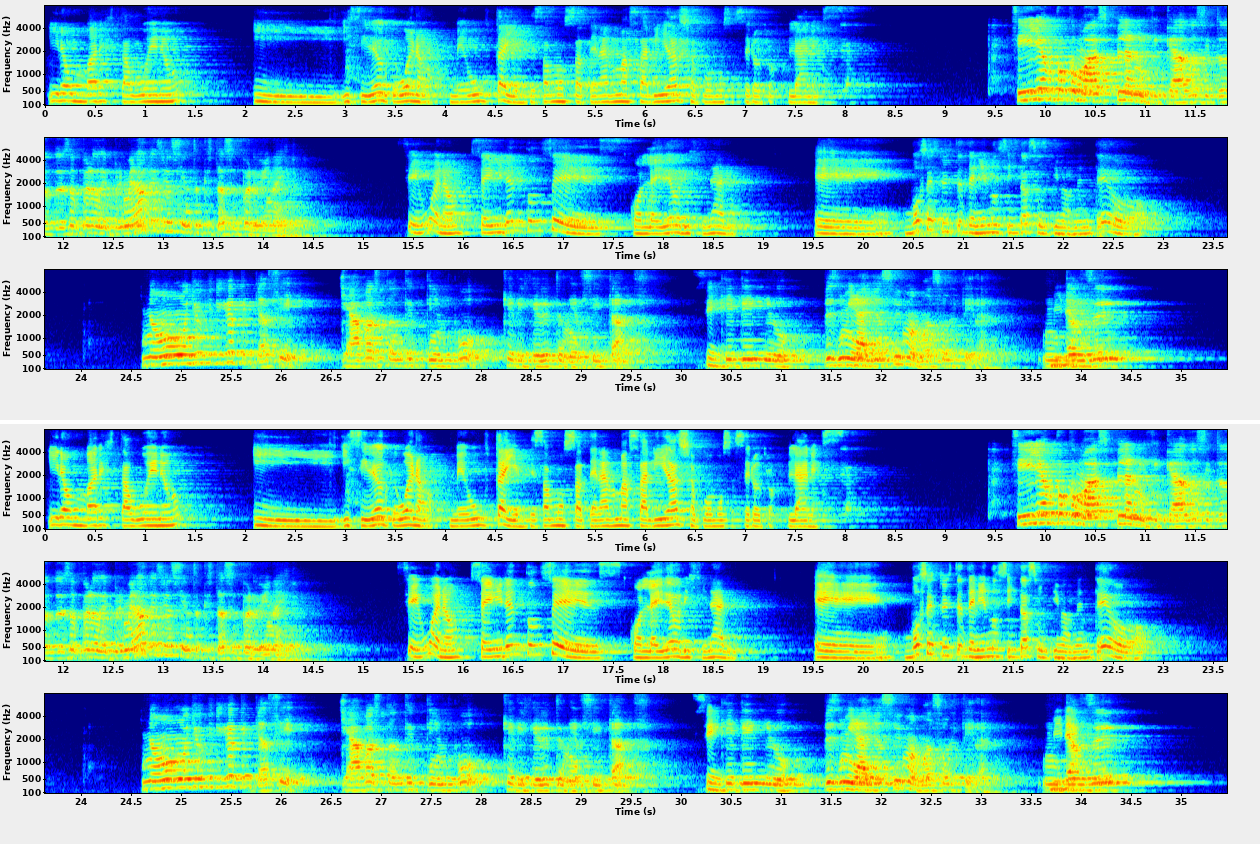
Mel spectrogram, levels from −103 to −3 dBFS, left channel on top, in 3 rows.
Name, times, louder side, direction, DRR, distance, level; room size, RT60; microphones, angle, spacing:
voice 1, 0.0-1.4 2.1-7.7 15.4-18.7 19.5-22.9 30.2-30.5 33.7-34.0, right 3 dB, 75° right, 8 dB, 1.5 m, -28 dB
voice 2, 9.7-14.4 24.6-26.1 26.6-28.0 28.2-29.5 30.4-31.1 31.4-33.1 33.6-34.4, right 1 dB, 5° right, 1 dB, 4.2 m, -27 dB
21.0 x 20.5 x 7.6 m, 1.2 s
head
